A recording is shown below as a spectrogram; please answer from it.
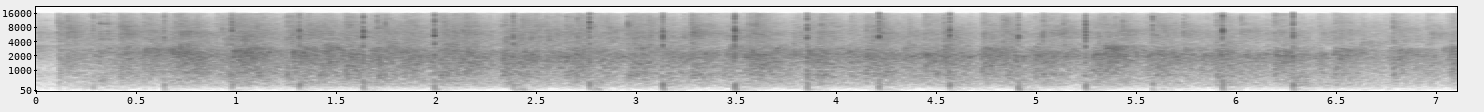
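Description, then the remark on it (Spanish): An audience at a church service applauds God steadily for several seconds, a dense wash of many hands clapping, with some sharper rhythmic claps standing out in a regular beat, sustained and fairly loud throughout. “Venga, déle un aplauso a Dios, por favor.”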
